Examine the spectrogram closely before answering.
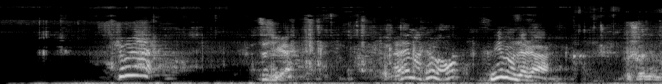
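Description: A young man shouts loudly nearby.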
